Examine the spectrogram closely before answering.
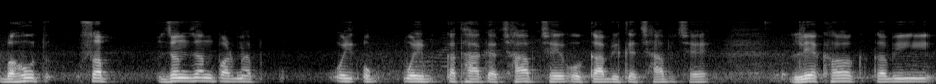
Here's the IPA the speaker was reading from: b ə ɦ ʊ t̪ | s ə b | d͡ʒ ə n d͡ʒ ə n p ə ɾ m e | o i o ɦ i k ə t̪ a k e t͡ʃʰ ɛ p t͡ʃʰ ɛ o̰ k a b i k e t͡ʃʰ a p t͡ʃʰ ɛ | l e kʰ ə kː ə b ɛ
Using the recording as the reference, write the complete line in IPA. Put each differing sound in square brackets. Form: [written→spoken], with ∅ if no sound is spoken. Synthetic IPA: b ə ɦ [ʊ→u] t̪ | s ə b | d͡ʒ ə n d͡ʒ ə n p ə ɾ m e | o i o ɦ i k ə [t̪→t̪ʰ] a k e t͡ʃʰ [ɛ→a] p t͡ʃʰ ɛ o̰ k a b i k e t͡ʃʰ a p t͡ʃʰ ɛ | l e kʰ ə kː ə b [ɛ→i]

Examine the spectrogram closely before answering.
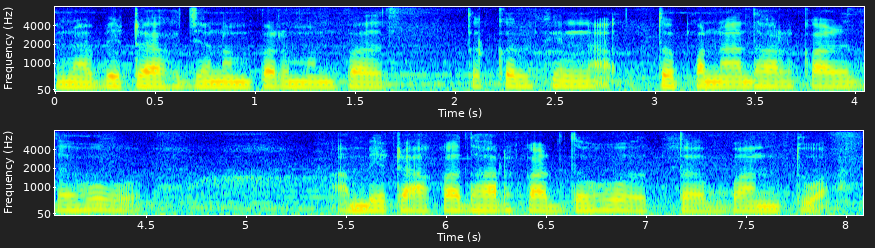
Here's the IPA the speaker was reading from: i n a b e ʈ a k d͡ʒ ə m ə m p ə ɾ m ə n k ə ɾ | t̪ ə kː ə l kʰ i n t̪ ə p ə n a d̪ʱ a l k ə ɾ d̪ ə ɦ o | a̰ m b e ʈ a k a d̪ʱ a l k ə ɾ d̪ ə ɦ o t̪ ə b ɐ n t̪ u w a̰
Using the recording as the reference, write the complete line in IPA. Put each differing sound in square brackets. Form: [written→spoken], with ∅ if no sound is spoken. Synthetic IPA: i n a b e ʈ a k d͡ʒ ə [m→n] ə m p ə ɾ m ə n [k→p] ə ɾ | t̪ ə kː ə l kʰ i n t̪ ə p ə n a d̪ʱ a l k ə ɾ d̪ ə ɦ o | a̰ m b e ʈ a k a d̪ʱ a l k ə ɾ d̪ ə ɦ o t̪ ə b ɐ n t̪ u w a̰

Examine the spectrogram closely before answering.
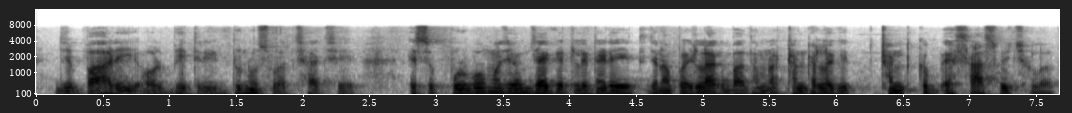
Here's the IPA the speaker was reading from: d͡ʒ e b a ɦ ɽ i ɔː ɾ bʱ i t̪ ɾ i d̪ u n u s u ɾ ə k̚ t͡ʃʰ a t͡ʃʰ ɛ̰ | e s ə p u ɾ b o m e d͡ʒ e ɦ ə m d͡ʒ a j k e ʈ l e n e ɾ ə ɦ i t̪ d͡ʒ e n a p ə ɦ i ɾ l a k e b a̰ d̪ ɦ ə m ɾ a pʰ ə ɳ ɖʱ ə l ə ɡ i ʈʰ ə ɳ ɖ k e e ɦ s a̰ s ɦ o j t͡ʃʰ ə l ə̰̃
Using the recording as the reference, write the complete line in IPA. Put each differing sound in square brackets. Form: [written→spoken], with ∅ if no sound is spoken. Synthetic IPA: d͡ʒ e b a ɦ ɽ i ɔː ɾ bʱ i t̪ ɾ i d̪ u n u s u ɾ ə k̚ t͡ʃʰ a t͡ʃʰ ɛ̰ | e s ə p u ɾ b o m e d͡ʒ e ɦ ə m d͡ʒ a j k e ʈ l e n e ɾ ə ɦ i t̪ d͡ʒ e n a p ə ɦ i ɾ l a k e b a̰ d̪ ɦ ə m ɾ a [pʰ→ʈʰ] ə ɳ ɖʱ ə l ə ɡ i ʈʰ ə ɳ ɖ k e e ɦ s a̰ s ɦ o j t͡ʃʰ ə l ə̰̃

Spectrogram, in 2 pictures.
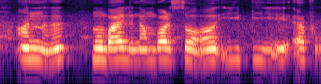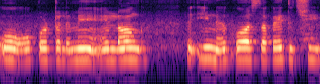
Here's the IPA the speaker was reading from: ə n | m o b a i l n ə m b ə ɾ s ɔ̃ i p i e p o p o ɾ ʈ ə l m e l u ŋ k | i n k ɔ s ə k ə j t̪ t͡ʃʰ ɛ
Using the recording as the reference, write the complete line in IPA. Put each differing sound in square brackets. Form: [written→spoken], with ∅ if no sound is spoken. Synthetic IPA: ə n | m o b a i l n ə m b ə ɾ s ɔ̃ i p i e [p→pʰ] o p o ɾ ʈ ə l m e l [u→ɔ] ŋ [k→ɡ] | i n k ɔ s ə k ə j t̪ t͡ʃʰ [ɛ→i]

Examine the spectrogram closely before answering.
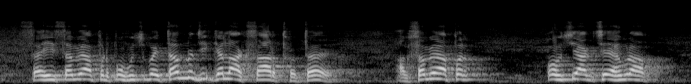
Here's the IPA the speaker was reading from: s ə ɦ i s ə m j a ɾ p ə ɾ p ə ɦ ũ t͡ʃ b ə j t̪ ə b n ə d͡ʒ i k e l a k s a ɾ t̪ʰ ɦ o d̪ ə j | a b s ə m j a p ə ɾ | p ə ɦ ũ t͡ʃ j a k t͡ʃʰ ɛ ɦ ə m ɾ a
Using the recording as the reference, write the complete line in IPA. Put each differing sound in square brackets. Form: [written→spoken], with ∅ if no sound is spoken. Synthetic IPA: s ə ɦ i s ə m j a [ɾ→∅] p ə ɾ p ə ɦ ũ t͡ʃ b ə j t̪ ə b n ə d͡ʒ i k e l a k s a ɾ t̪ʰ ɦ o [d̪→t̪] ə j | a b s ə m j a p ə ɾ | p ə ɦ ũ t͡ʃ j a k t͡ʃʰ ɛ ɦ ə m ɾ a

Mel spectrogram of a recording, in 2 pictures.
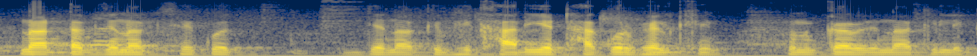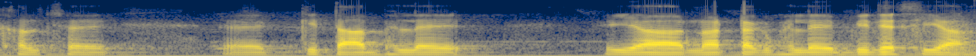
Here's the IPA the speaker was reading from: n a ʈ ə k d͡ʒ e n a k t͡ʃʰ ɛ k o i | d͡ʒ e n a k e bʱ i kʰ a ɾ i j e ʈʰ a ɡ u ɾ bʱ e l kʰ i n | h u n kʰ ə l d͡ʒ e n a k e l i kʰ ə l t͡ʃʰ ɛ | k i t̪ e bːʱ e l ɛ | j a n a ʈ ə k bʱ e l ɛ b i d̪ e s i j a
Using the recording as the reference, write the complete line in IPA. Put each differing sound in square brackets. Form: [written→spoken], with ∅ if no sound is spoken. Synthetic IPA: n a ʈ ə k d͡ʒ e n a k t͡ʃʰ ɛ k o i | d͡ʒ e n a k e bʱ i kʰ a ɾ i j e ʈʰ a [ɡ→k] u ɾ bʱ e l kʰ i n | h u n [kʰ→k] ə [l→ɾ] d͡ʒ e n a k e l i kʰ ə l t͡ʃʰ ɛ | k i t̪ [e→a] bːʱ e l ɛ | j a n a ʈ ə k bʱ e l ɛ b i d̪ e s i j a

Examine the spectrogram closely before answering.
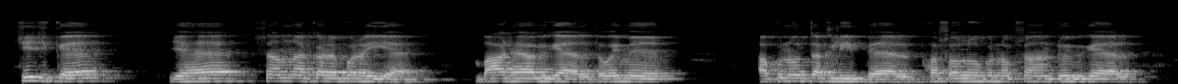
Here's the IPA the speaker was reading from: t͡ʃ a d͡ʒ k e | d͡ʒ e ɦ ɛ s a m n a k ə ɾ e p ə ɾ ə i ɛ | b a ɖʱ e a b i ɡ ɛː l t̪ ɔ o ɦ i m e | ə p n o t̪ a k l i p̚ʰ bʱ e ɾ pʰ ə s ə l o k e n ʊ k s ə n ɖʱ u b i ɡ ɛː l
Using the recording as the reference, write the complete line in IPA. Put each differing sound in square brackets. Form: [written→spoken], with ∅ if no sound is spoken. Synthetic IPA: t͡ʃ [a→i] d͡ʒ k e | d͡ʒ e ɦ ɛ s a m n a k ə ɾ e p ə ɾ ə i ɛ | b a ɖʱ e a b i ɡ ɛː l t̪ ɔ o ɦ i m e | ə p n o t̪ [a→ə] k l i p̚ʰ bʱ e [ɾ→l] pʰ ə s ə l o k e n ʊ k s [ə→a] n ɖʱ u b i ɡ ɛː l

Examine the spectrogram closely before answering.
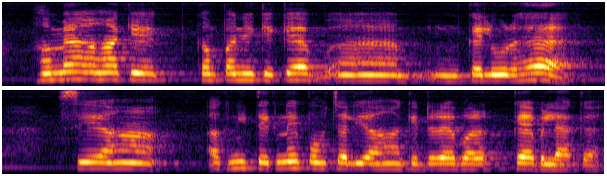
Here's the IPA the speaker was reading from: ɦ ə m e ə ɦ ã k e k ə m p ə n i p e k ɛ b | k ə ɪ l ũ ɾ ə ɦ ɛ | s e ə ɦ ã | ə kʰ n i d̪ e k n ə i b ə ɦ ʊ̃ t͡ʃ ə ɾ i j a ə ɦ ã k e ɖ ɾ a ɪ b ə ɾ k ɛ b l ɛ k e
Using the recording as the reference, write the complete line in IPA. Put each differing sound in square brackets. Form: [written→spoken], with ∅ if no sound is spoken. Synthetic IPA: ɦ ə m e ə ɦ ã k e k ə m p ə n i [p→k] e k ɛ b | k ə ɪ l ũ ɾ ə ɦ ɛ | s e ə ɦ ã | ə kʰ n i [d̪→t̪] e k n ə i [b→p] ə ɦ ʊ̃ t͡ʃ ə [ɾ→l] i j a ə ɦ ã k e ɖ ɾ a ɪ b ə ɾ k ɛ b l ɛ k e

